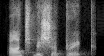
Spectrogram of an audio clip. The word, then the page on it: archbishopric: Indian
